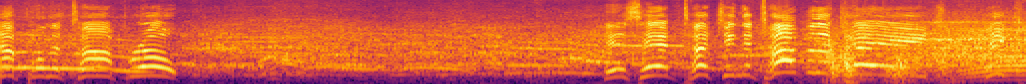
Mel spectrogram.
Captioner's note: applause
